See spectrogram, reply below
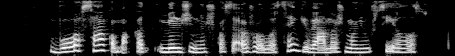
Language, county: Lithuanian, Klaipėda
